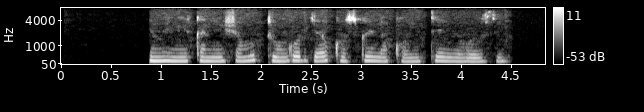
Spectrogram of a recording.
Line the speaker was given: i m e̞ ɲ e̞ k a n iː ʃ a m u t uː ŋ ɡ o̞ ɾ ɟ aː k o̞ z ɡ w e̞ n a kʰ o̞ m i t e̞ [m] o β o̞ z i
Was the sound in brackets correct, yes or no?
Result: no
